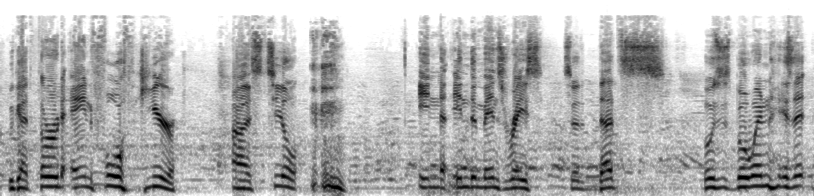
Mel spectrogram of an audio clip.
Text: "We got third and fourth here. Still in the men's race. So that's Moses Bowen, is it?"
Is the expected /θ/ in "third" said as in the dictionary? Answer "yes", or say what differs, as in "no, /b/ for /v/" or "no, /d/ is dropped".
yes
